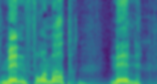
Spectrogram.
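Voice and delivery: very high-pitched, very slow, drawn-out yell. Retelling a battle scene where a character rallies soldiers: retelling a yell. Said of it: "He yells".

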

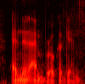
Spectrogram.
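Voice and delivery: normal talking voice

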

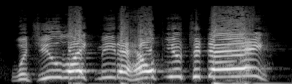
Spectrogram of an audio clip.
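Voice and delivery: very loud, booming, very high-pitched voice. Acting out offering help to someone begging on temple steps, saying it real loud. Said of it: "say real loud".

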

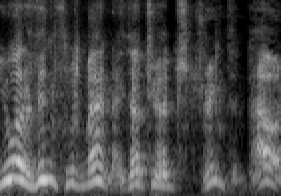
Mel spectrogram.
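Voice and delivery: bad, put-on Russian accent. Playing a character in a game scene, bad Russian-sounding accent. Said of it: "My bad accent was really racist".

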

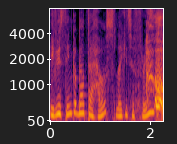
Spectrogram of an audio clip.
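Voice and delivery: put-on failed, barely there, high-pitched Scottish accent. Speaker keeps going in character during a bit, bad Scottish accent. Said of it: "Why are you not Scottish at all?".

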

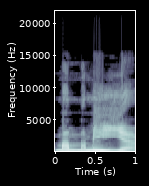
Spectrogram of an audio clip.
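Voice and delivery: very high, loud exclamation. Speaker compares how two game brothers exclaim; Mario 'Mamma Mia' impression. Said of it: "Mario's a little bit more higher pitch".

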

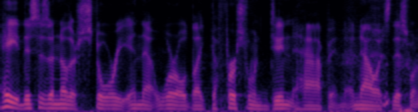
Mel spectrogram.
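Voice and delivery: ordinary talk

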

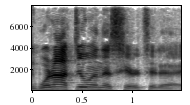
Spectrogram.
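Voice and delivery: ordinary talk

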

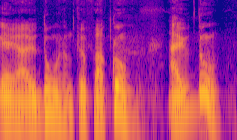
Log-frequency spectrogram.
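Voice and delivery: mafioso shyster voice. Asked what a mafioso shyster sounds like, the speaker demonstrates: mafioso shyster voice. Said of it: "A mafioso shyster is like".

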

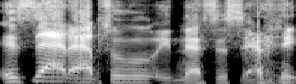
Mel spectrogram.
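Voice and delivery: play-acted condescending voice. Retelling questioning a guy's big pedal board, mock-condescending dick voice. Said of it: "in my dickiest dick voice?".

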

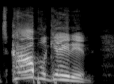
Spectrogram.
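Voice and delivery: very high, shrill yelled outburst. Retelling how the son answered, then stormed out: imitating a son yelling. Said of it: "He yells it".

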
